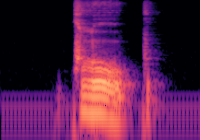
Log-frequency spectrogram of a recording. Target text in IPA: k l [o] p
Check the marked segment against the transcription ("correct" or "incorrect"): correct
